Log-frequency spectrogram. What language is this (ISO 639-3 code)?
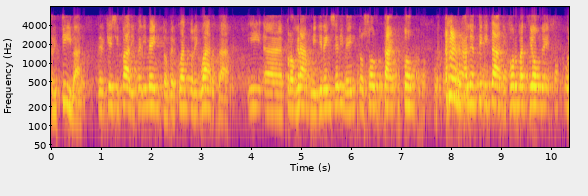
ita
